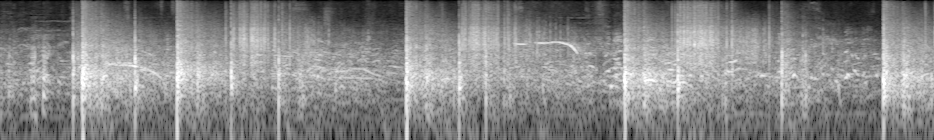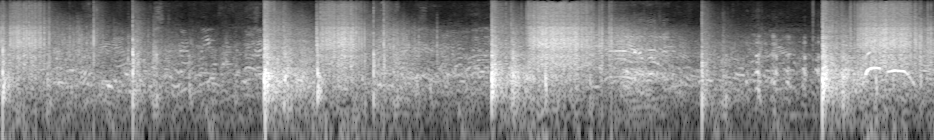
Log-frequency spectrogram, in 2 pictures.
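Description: Firework sparks crackle and fizz after each burst.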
